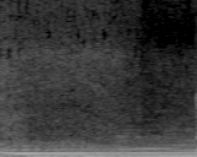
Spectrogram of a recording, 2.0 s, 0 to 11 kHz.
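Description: A stock McLaren 720S accelerates hard in a drag race, a steady droning engine note held throughout at moderate distance, with no voices.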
